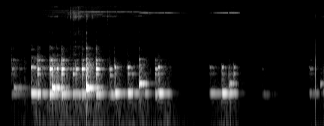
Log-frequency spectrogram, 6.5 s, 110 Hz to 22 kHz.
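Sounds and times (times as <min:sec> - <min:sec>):
wind chimes: 0:00.2 - 0:03.6, 0:04.2 - 0:04.8.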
